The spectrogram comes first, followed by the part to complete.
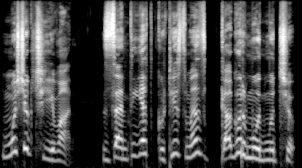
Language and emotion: Kashmiri, disgusted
